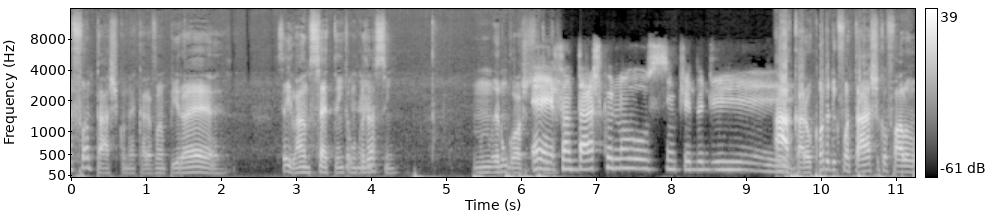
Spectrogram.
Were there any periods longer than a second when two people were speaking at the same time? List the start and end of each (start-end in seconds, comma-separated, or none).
none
